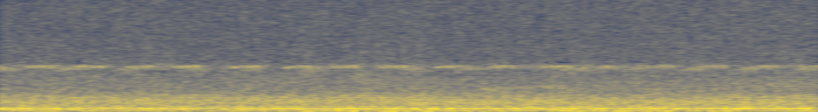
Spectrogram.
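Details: A short stretch of steady bee buzzing: a full, constant drone of many insects, level and uninterrupted, with a faint high whine alongside.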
